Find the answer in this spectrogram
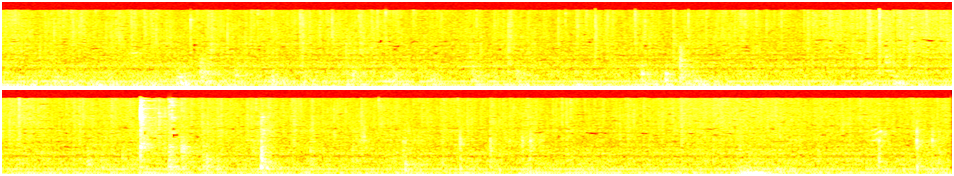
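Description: Faint sizzling of cauliflower-and-carrot fritters frying in oil in a pan, with light taps and clicks of a fork and spatula turning them, the sharpest clink about five and a half seconds in.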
